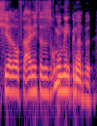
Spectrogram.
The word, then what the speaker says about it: Rummikub: Nein, warte mal kurz, die Aussprache ist tatsächlich Rummy Cup. Es ist ein englisches Spiel, beziehungsweise... – Natürlich heißt es Rummy Cup.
